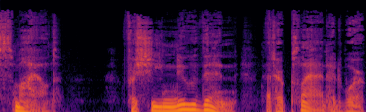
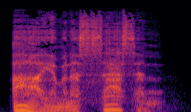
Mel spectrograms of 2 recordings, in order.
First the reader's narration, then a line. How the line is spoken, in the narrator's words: she hissed, speaking through the hollow fragment of petrified tree to disguise her voice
